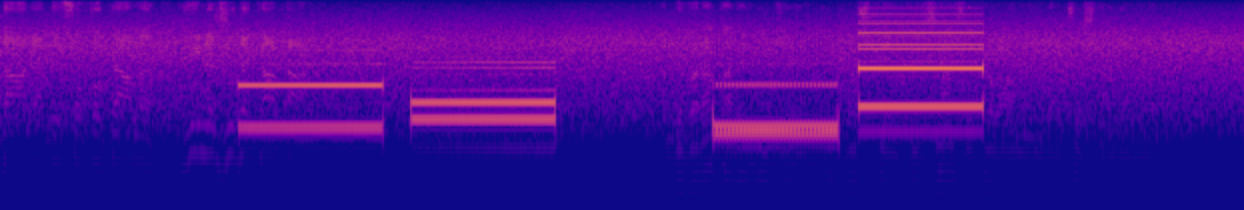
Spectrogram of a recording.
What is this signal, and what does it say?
Aircraft SELCAL, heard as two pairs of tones, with radio static, fading and speech in Romanian. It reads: BM-DH AB-GS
